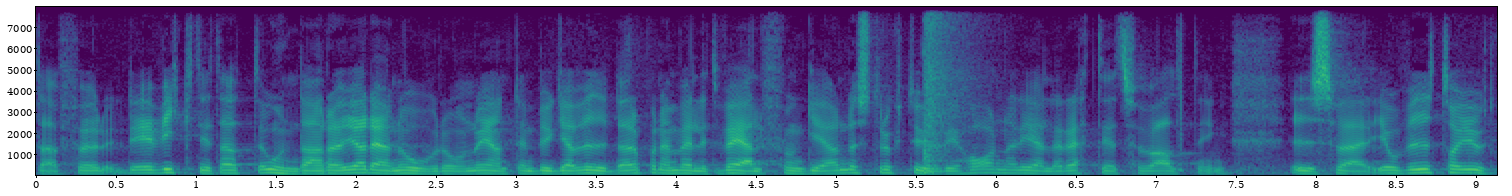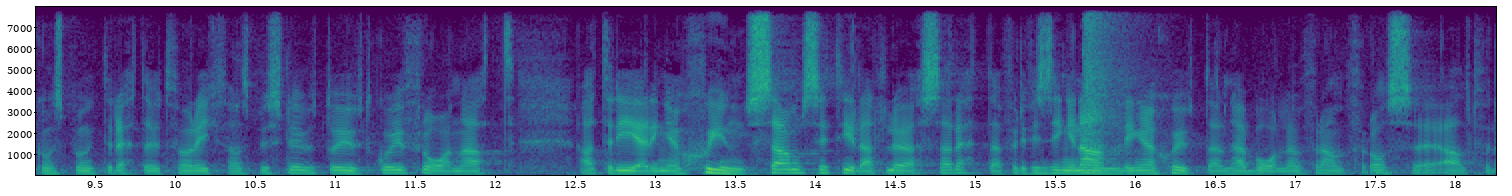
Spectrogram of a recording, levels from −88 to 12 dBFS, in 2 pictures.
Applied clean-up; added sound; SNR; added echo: none; Snare drum; 11 dB; none.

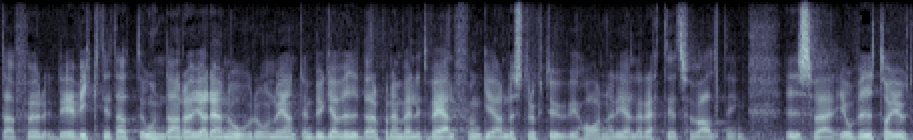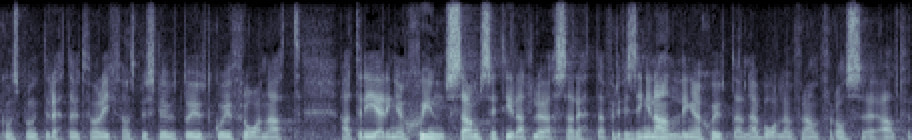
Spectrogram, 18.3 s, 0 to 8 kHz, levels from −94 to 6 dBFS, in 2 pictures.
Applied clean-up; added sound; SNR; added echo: none; none; none; none.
